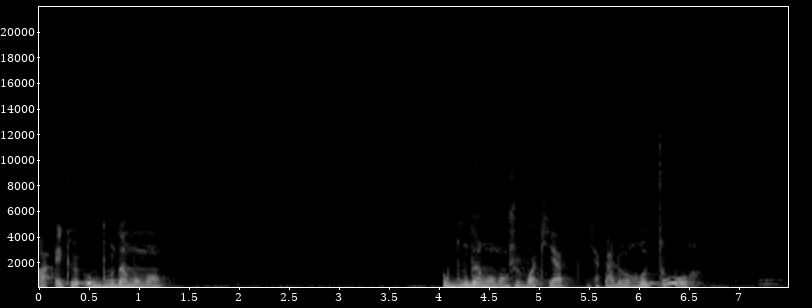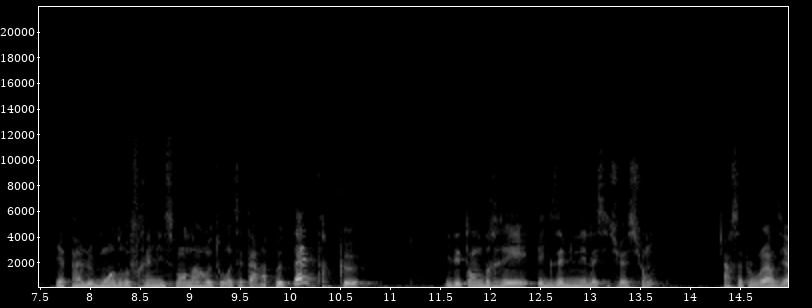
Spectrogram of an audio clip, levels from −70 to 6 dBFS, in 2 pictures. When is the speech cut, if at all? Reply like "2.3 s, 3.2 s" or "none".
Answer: none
